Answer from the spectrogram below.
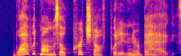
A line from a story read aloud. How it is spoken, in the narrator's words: said the Duke quickly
